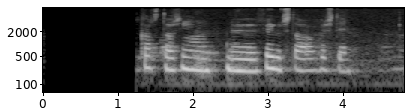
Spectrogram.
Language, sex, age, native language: Icelandic, female, 18-19, Icelandic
